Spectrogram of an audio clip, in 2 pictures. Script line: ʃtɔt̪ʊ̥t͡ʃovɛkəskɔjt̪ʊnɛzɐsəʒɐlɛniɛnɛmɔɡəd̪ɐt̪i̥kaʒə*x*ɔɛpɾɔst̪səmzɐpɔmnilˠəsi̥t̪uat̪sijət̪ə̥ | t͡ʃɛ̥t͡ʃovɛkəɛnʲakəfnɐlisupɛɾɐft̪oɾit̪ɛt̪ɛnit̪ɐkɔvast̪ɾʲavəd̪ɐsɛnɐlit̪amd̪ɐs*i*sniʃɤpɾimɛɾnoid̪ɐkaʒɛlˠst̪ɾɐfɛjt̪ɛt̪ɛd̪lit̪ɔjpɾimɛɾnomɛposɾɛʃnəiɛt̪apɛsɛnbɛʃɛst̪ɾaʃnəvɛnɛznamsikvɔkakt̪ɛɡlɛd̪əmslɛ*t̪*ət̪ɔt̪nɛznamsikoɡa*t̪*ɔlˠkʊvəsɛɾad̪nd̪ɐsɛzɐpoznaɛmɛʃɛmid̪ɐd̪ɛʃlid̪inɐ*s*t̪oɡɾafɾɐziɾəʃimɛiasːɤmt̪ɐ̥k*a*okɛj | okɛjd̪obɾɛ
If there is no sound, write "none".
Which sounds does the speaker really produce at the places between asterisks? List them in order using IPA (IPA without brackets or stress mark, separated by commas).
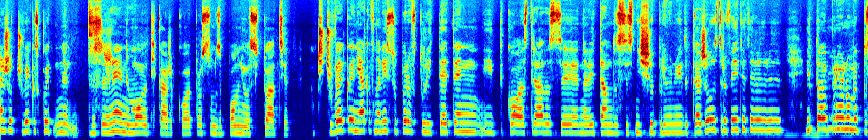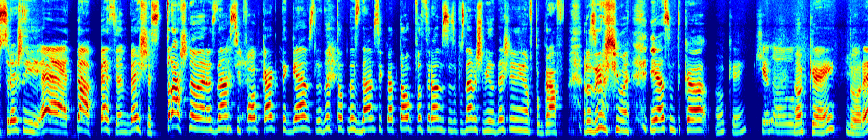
k, ɛ, d̪, t̪, f, a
